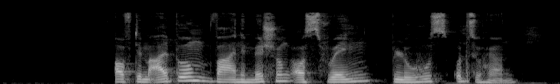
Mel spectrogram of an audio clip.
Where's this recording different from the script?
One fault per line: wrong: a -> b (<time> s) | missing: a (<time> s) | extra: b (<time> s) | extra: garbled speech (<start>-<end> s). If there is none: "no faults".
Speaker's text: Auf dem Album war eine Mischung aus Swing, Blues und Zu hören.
no faults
